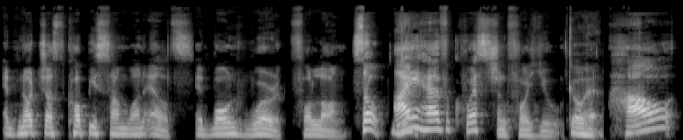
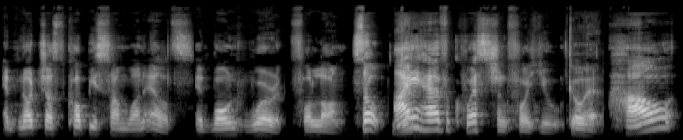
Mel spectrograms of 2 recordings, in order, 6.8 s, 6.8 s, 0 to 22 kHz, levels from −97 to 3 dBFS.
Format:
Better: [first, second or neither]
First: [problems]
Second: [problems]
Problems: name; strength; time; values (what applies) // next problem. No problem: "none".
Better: first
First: none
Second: thin; very; fading below 350 Hz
